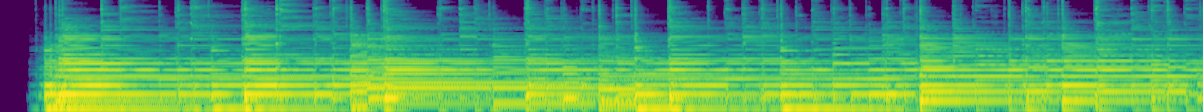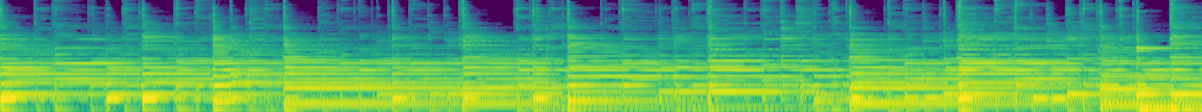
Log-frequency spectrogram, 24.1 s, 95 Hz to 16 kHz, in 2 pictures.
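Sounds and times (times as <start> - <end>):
acoustic guitar music: 0.3 - 24.0.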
